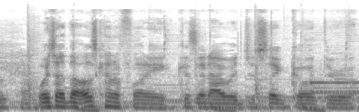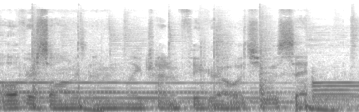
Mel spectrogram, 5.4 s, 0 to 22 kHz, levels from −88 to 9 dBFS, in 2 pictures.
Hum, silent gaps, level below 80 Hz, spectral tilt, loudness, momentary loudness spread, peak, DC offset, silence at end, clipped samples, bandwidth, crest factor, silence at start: none; none; -44 dBFS; -5.5 dB/octave; -28 LUFS; 11 LU; -10 dBFS; under 0.1%; 0 s; under 0.1%; 18 kHz; 18 dB; 0 s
